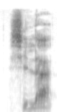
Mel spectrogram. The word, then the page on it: sila: Apatani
